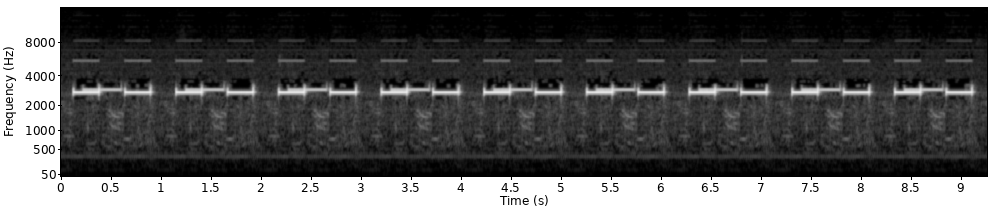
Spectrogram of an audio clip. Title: Icu Alarm / ICU Alarm 02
